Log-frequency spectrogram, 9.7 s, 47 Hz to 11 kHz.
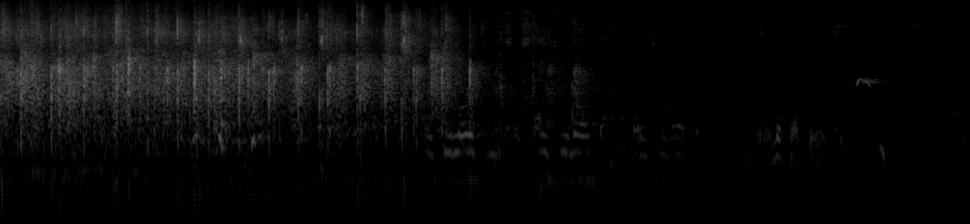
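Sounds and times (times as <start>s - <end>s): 
audience applauding: 0.0s - 5.9s
murmuring voices: 0.0s - 8.6s.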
